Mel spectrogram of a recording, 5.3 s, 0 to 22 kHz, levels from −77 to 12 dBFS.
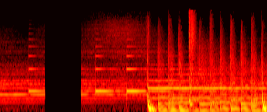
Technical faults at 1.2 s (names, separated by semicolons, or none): playback stall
